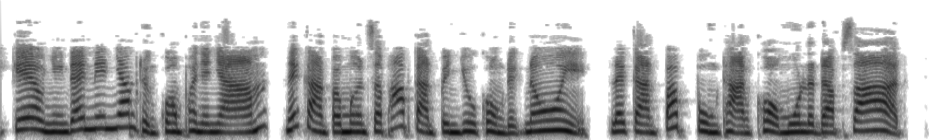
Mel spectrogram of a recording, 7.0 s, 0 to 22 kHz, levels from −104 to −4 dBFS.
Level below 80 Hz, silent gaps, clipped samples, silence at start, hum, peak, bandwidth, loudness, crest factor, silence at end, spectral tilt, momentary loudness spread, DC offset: -68 dBFS; 4.46-4.55 s; under 0.1%; 0.1 s; none; -4 dBFS; 11.5 kHz; -18 LUFS; 14 dB; 0.2 s; -5 dB/octave; 5 LU; under 0.1%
